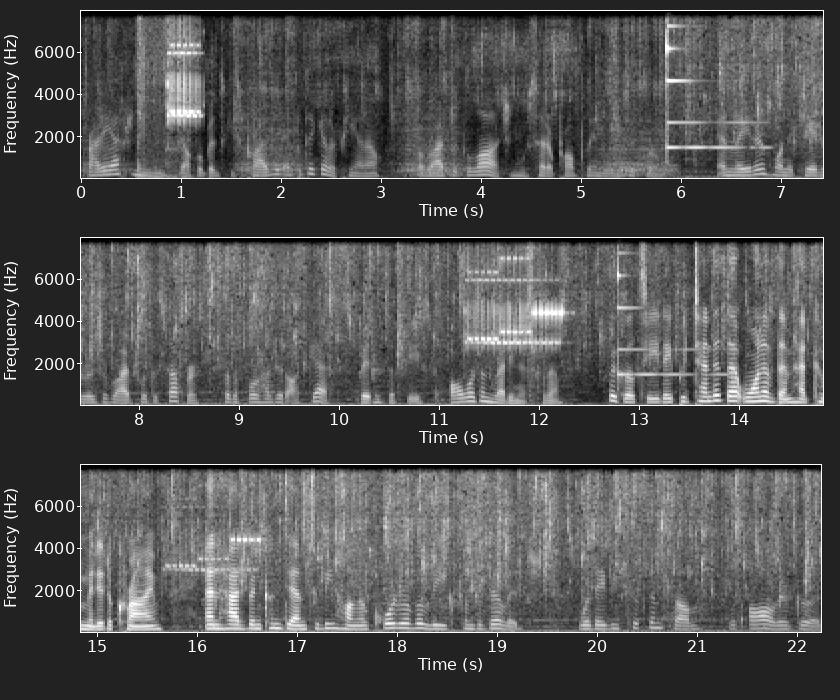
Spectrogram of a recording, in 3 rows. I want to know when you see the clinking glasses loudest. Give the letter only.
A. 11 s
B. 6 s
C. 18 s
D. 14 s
B.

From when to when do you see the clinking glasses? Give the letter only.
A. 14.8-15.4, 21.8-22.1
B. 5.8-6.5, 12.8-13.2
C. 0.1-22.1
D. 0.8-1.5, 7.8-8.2
B.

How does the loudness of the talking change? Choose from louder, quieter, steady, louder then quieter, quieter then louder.
louder then quieter.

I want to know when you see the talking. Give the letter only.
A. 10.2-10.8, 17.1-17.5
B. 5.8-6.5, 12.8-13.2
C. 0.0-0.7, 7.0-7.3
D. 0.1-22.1
D.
